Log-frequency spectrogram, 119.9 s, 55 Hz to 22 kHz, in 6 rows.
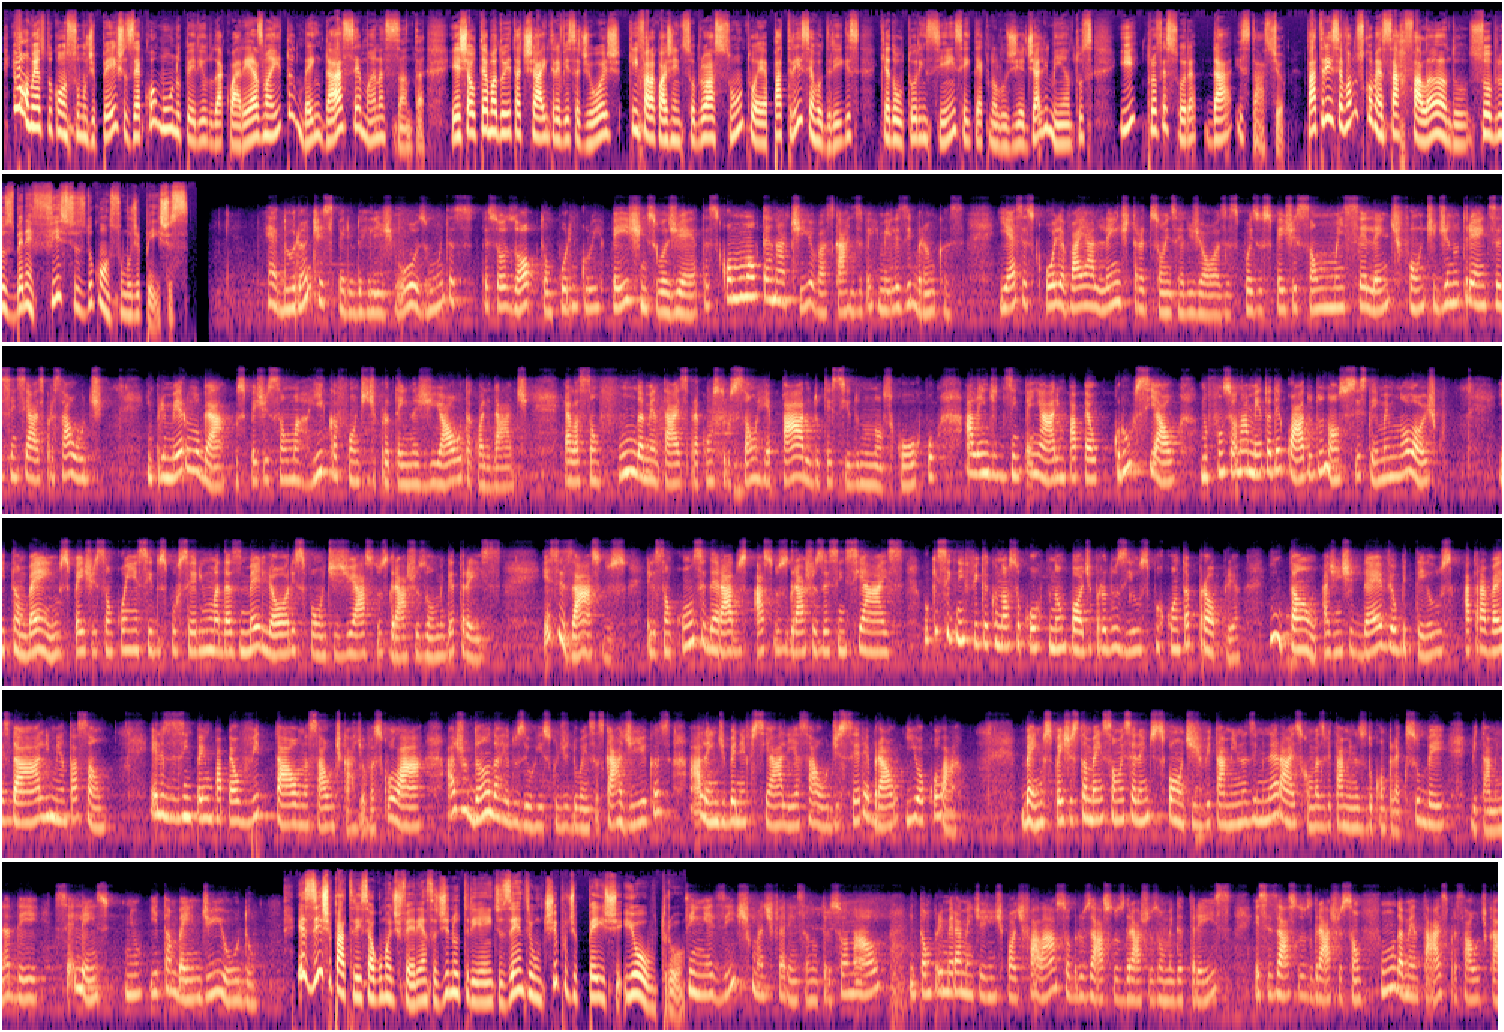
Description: ITATIAIA-ENTREVISTA_CONSUMO-PEIXES.mp3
